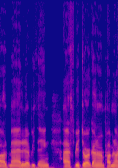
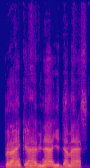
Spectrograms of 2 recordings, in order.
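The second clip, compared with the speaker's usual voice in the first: ordinary delivery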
